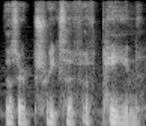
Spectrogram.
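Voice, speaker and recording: Slow, gravelly-voiced man narrating a game. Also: lowish voice, level tone, soft background music. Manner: slow, measured descriptive narration. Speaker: game master.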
